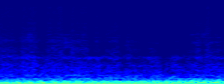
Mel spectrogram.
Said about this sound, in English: I think a helicopter is landing on my head. There it goes.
